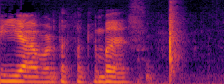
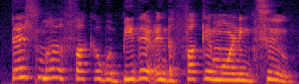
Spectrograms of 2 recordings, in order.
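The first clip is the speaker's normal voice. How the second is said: ordinary talk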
